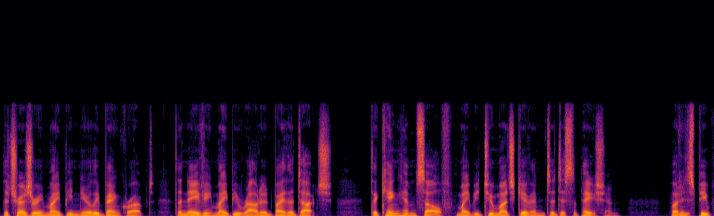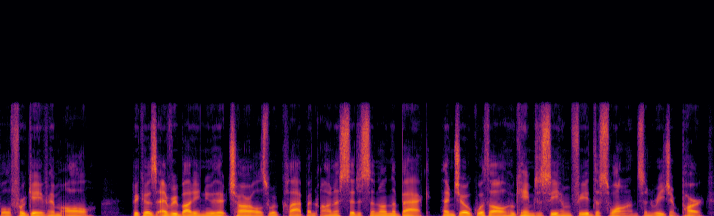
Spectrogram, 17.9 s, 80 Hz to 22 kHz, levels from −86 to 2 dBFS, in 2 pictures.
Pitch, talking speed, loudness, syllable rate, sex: 95 Hz, 195 wpm, -20 LUFS, 5.3 syllables/s, male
